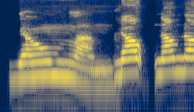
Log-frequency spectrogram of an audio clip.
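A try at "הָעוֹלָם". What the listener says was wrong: Secondly, there's no Y sound in that last word, so try it again, please.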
